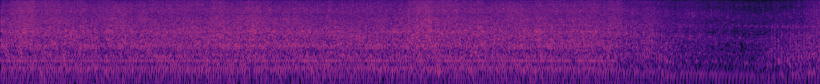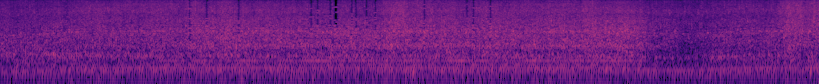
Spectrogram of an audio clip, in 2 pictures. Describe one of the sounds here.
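A boat engine drones steadily, rising and dipping in pitch.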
